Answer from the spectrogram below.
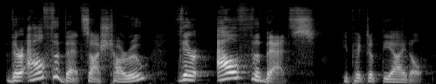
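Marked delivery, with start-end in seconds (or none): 0.1-3.2 louder, higher, mounting excitement; excited realization. A narrator's reading. Man realizing a discovery, excited. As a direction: repeat it harder as it dawns.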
